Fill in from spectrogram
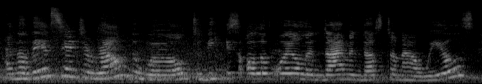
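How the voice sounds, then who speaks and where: A woman's voice: high voice, animated, normal speed. A woman from Zimbabwe with a Zimbabwean accent, giving a chatty guided tour of a diamond factory and talking straight to her group. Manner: chatty, addresses the group directly. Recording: roomy, distant, noisy.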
